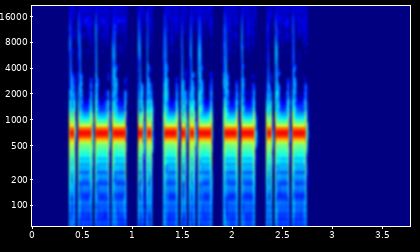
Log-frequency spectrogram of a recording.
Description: Morse code, heard as a keyed tone, about 27 wpm, 700 Hz. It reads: JIXMW
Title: Code Groups - 5 Letters - 28wpm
